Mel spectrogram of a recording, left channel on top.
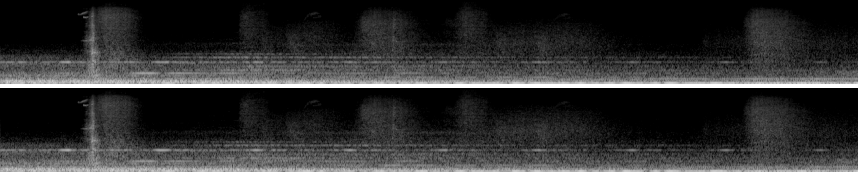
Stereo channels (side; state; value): both; normal; correlation 0.92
